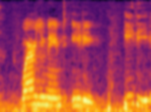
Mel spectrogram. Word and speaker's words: EDI: are you named Edie Edie is the phonetic pronunciation of EDI that is an acronym for enhanced defense intelligence hey where are you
